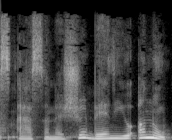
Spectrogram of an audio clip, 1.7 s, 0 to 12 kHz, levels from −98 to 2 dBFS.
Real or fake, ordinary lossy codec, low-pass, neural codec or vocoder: fake; MP3, 64 kbps; 10.8 kHz; codec, 24 kHz, 0.9 kbps, WavTokenizer, small release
